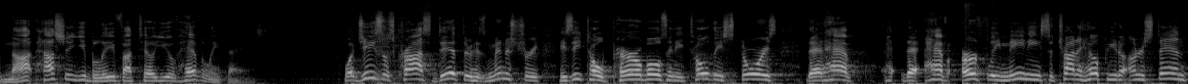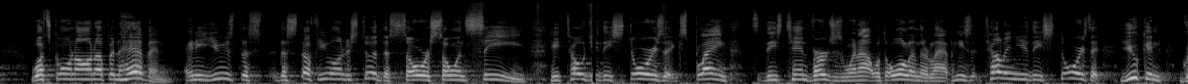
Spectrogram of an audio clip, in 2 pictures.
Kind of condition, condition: setting, large echoing room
